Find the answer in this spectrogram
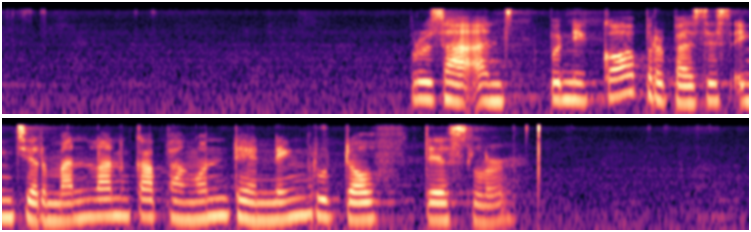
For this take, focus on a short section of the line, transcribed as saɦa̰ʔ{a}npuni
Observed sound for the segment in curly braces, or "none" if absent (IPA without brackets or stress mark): a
